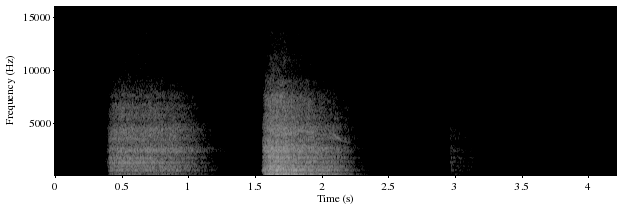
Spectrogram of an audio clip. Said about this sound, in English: I received a voice message. I was getting bored of the game. So I dropped out to the dashboard and opened the message. It was heavy breathing for a few seconds.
